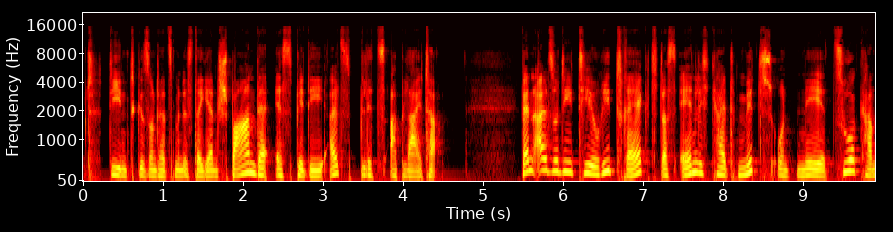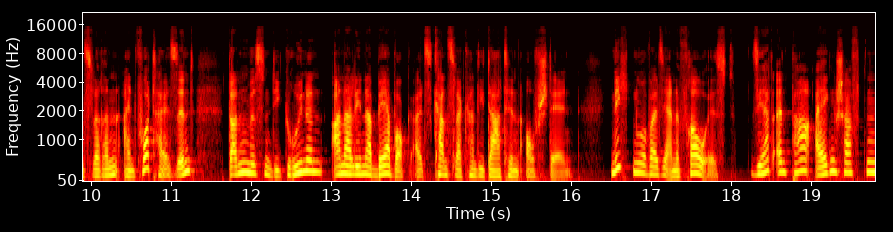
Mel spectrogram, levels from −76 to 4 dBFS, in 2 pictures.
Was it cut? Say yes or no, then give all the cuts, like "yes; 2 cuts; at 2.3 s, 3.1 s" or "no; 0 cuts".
no; 0 cuts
